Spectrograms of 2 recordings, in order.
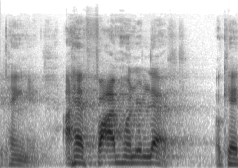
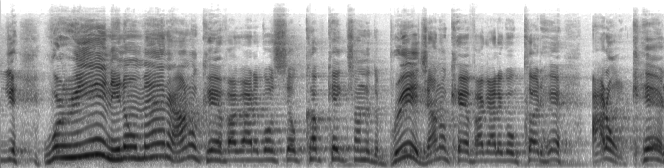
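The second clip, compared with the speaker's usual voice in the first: higher, louder, determined; fired-up vow; 9 semitones higher, 3 dB louder than usual. Retold or imitated. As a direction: declare it like nothing can stop you. Retold defiant vow to wife.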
